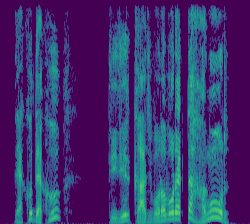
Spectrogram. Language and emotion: Bengali, surprised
